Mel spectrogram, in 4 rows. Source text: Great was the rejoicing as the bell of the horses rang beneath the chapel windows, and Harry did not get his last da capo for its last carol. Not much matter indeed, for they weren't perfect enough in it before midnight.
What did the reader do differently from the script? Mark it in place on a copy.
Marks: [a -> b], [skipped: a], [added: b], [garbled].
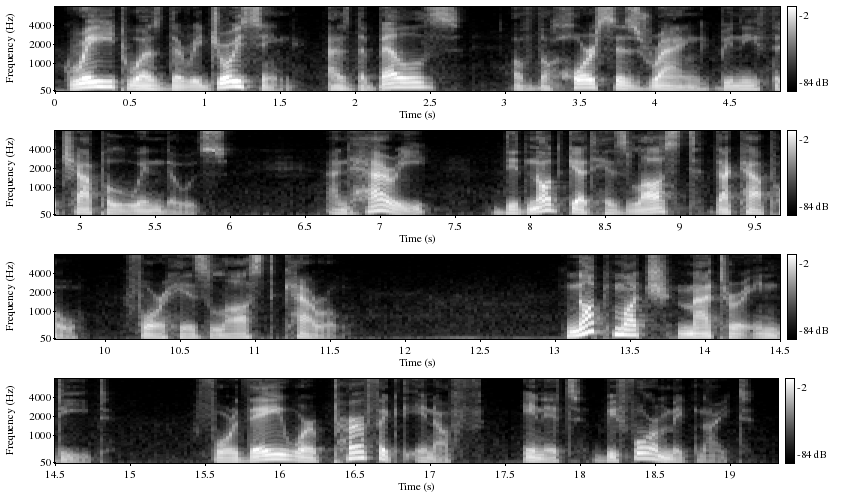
Great was the rejoicing as the [bell -> bells] of the horses rang beneath the chapel windows, and Harry did not get his last da capo for [its -> his] last carol. Not much matter indeed, for they [weren't -> were] perfect enough in it before midnight.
